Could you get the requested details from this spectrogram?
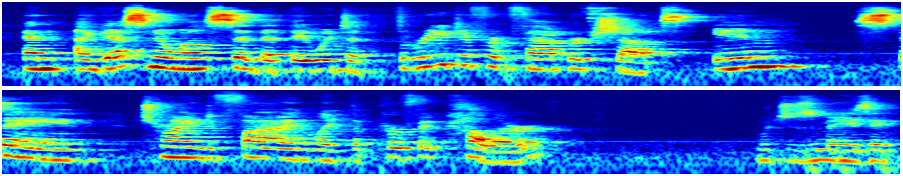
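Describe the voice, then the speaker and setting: A woman's voice: a little high, darkish tone, far from the mic, a little hiss or hum. A woman in her thirties, a realtor chatting casually on a livestream from her kitchen and greeting viewers by name. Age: 30s. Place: home kitchen. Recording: echoey room, from off-mic.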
